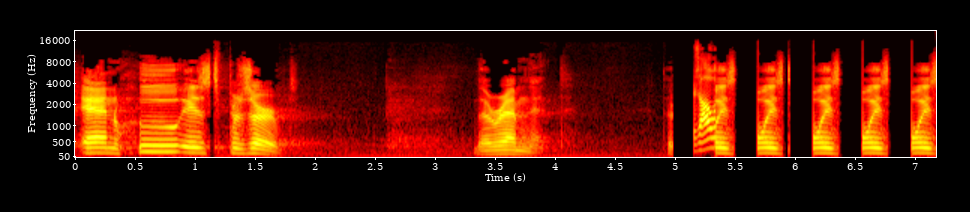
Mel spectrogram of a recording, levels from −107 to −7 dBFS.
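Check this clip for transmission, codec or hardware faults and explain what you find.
Several delivery faults are present, clustered in the second half of this speech clip.

A gap at a join of encoded pieces appears twice: separately encoded segments were spliced without trimming encoder delay and padding. Silence opens from 1.12 to 1.16 s, about 40 ms, right after "and who is", and again from 5.89 to 5.95 s, about 52 ms. Both have edges smeared by the codec before the sound resumes.

A playback stall, likely the player running short of data, silences the output from 4.98 to 5.16 s, roughly 180 ms, before the sound continues.

Catch-up at higher speed follows immediately, as the player resamples its backlog. From 5.16 to 5.34 s the audio runs at 2x speed, with pitch raised by nearly an octave, then returns to normal.

A stutter with silent gaps, likely from repeated stream stalls with retries, runs from 5.49 s to the end. 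A 209 ms fragment replays every 410 ms, separated by about 200 ms of digital silence, and the intervening audio is lost.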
